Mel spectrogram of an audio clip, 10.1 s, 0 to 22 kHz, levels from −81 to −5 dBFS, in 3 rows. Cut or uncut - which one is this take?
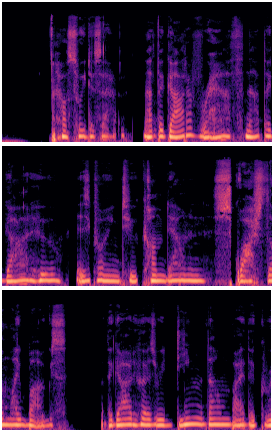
cut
